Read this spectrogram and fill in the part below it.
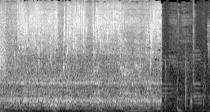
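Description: A bathroom tap runs steadily and close for about three seconds during face washing and teeth brushing, then shuts off abruptly, leaving a few faint clicks and small knocks.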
